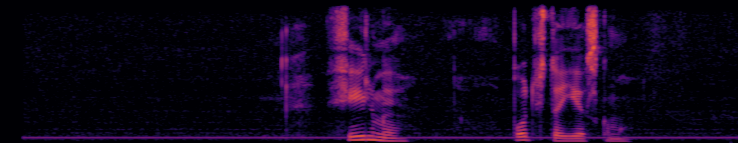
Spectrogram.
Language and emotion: Russian, neutral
